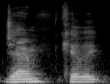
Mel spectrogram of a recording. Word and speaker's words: Cem Kilic: who you are just a little introduction i'm jim kelly i come i'm from turkey i was born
